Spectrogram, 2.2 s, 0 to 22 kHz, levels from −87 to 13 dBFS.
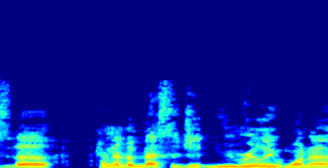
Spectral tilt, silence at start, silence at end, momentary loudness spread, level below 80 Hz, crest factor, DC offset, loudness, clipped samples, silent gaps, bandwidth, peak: -5.5 dB/octave; 0 s; 0 s; 7 LU; -70 dBFS; 14 dB; under 0.1%; -18 LUFS; under 0.1%; 0.47-0.58 s; 10.5 kHz; -4 dBFS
